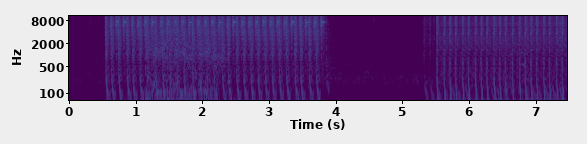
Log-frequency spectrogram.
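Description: Rapid bursts of automatic gunfire from an M416 in PUBG Mobile Lite, a loud sustained volley, a brief pause, then another dense stream of shots.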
